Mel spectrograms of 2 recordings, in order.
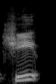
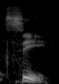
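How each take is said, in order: First: The syllable begins with a 'ch' sound. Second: The syllable begins with a 'ts' sound. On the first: "do you say chi or tsi?" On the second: "do you say chi or tsi?"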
